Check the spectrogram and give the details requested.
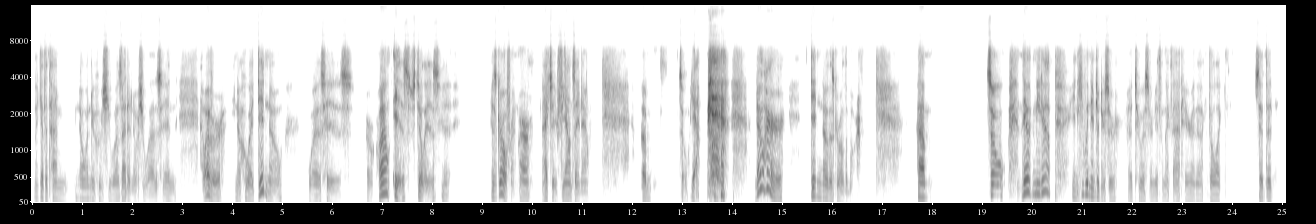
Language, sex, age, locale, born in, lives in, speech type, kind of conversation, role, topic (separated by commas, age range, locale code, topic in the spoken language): English, male, 40-44, en-US, United States, United States, conversation, advice, user, How can I sincerely apologize and repair things after making a hurtful comment?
